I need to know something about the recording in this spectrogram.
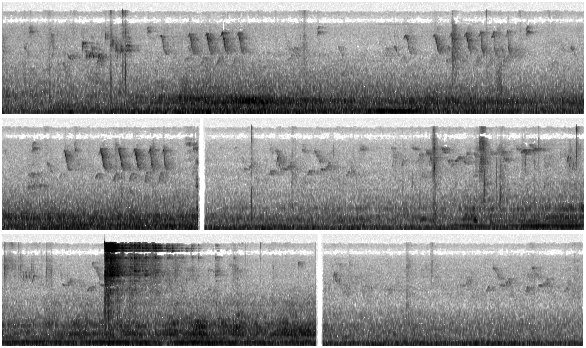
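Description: Birds chirping in short, quick repeated series over steady outdoor background noise, with a low steady hum for several seconds in the second half and one brief sharp hit partway through it.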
